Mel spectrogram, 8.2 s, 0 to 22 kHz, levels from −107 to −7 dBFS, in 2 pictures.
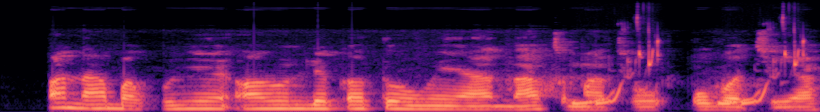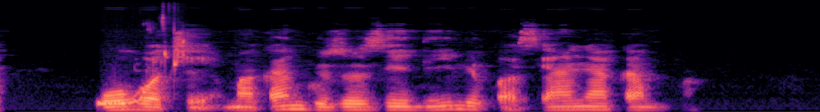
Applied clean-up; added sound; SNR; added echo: none; Gurgling; 3 dB; none.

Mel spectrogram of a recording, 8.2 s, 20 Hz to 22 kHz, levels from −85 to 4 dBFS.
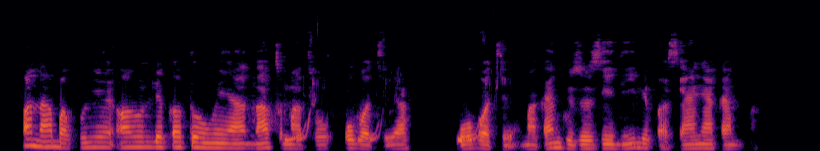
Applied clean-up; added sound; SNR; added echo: neural mask model DeepFilterNet 3.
